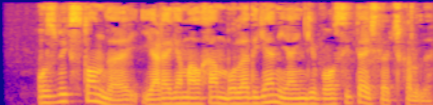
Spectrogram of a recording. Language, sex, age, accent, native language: Uzbek, male, under 19, Samarqand, Uzbek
